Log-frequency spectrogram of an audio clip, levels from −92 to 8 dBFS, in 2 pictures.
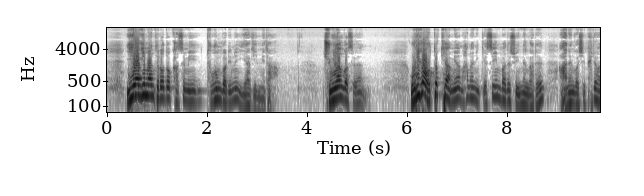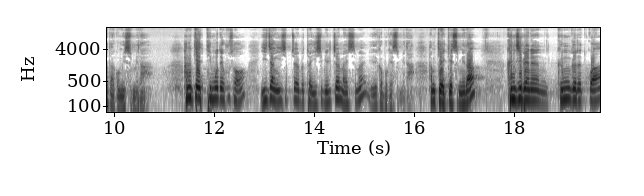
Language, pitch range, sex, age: Korean, 125-160 Hz, male, 40-59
